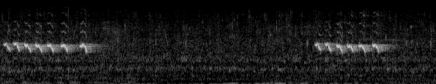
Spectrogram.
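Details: Female sooty-headed bulbul calling the male, played as a trapping lure: two bursts of six or seven quick, slightly descending chattering notes, the second following about two seconds after the first, over quiet background.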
